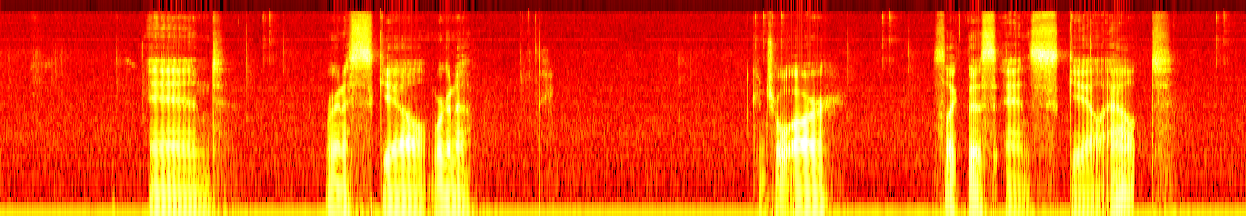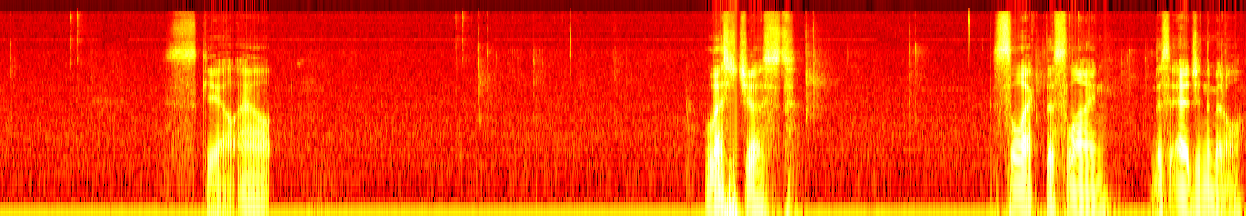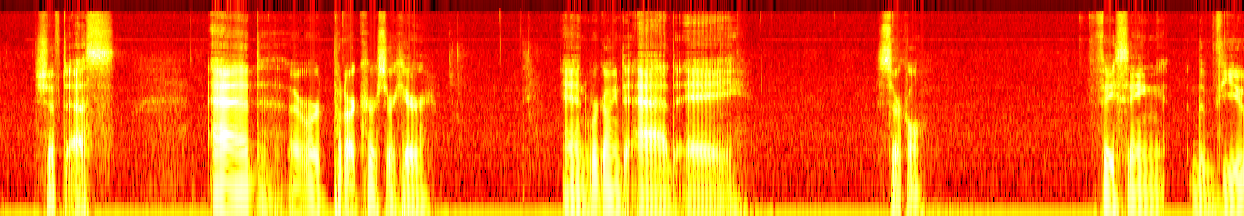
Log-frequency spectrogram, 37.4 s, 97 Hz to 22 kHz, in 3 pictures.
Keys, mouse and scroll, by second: 0.3-1.1 scroll up 5, 1.1 scroll up 3, 1.4 Tab, 2.6 alt+click, 5.1 ctrl+r, 8.8 alt+click, 10.0 s, 13.1 alt+click, 14.2 s, 17.2 Tab, 17.5-18.0 scroll down 7, 18.2 shift+middle click, 18.7 middle click, 19.3 ctrl+z, 19.3 Tab, 20.4 KP_1, 21.5 Tab, 22.7 2, 23.1 click, 23.6-24.2 scroll up 6, 24.2 shift+middle click, 25.2 shift+s, 29.4 Tab, 30.1 Tab, 32.0 shift+a, 35.7 click.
